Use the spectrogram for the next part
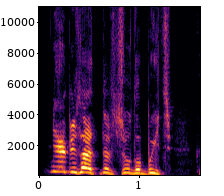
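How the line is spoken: Shouting. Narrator (Russian): кричал Ляпис

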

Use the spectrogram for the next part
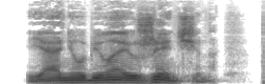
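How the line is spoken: Through clenched teeth. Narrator (Russian): процедил Сергей Иванович

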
